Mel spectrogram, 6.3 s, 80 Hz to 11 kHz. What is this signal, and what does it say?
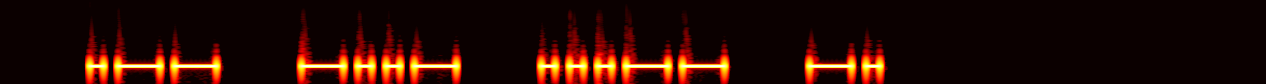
Morse code, heard as a keyed tone, about 17 wpm, spaced as for 12 wpm, 700 Hz. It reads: WX3N
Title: USA Call Signs - 2x Character Spacing - 17wpm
